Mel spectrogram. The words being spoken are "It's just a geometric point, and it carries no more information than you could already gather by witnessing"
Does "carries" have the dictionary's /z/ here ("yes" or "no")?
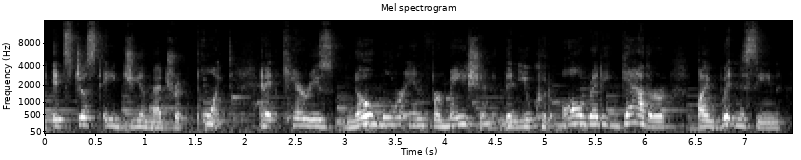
yes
